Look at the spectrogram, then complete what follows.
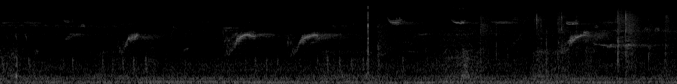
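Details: Eastern Towhee at Pleasant Valley Wildlife Sanctuary, Lenox, Massachusetts, 4 October 2024, gives four upslurred 'chwee' notes about one per second over soft outdoor hiss and a few faint high chips.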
